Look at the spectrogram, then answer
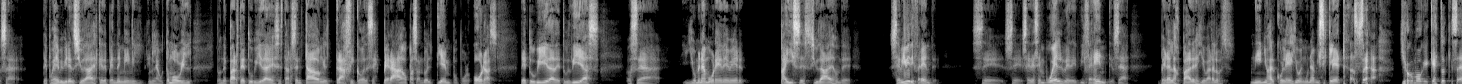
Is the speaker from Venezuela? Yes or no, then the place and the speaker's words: yes; Venezuela; moved away as an adult; also born or lived in Miami / Los Angeles / New York; yo me crié en Venezuela. A los 18 años ya estaba que me quería escapar del país en deterioro. Me fui a Estados Unidos, al sueño americano. Estudié en Miami. Luego tuve la oportunidad de trabajar en televisión por muchos años en Los Ángeles, en Nueva York.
